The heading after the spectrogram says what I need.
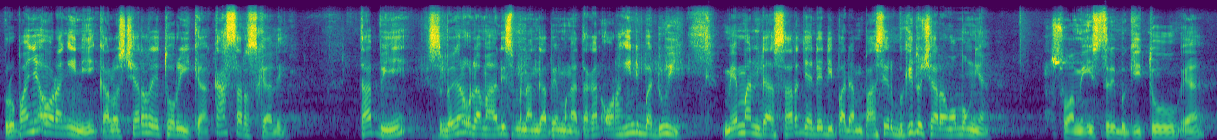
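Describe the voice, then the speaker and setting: A man giving a religious lecture, telling a story and acting out the quoted lines with his voice rising. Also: big-room sound. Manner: storytelling, acting out quoted dialogue in a raised pitch. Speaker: preacher.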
